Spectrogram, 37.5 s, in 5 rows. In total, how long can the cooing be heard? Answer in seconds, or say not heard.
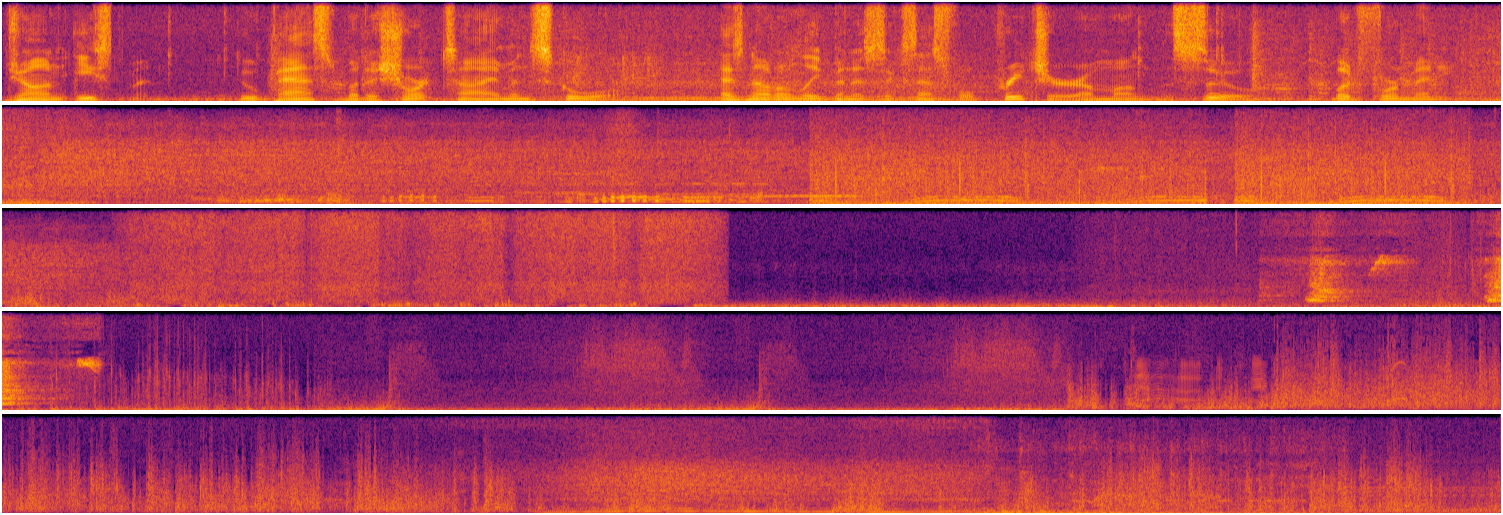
6 s.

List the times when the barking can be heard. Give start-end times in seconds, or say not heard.
21.2-23.0.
